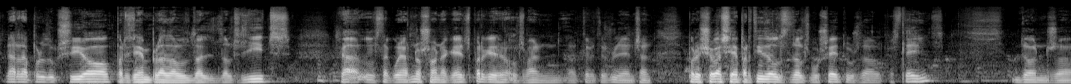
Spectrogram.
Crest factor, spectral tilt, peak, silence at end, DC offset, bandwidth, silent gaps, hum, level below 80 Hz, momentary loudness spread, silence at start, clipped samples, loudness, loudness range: 14 dB; -5 dB/octave; 0 dBFS; 0 s; under 0.1%; 16 kHz; none; none; -50 dBFS; 16 LU; 0.05 s; under 0.1%; -14 LUFS; 4 LU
